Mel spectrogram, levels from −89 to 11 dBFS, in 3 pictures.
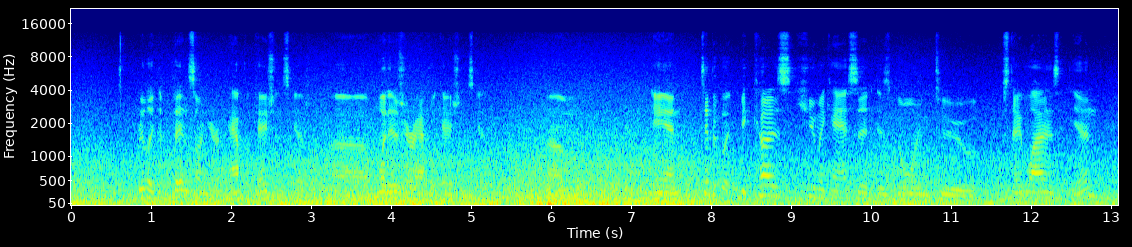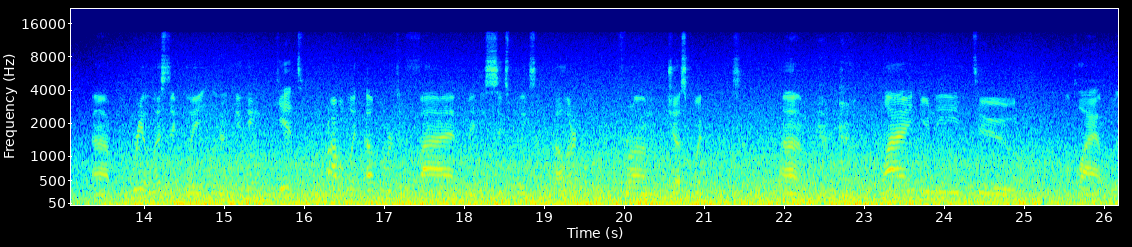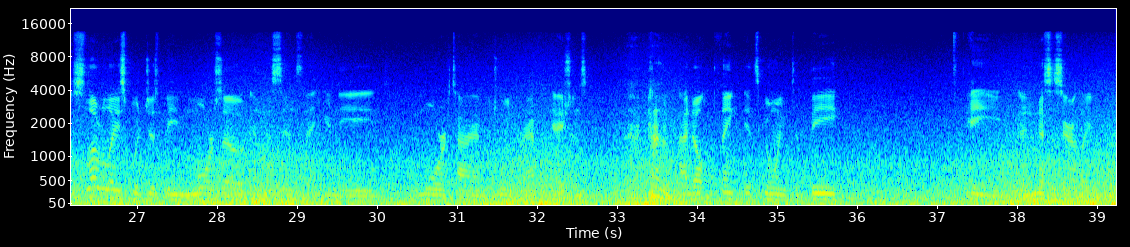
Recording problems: wind noise on the microphone; heavy; 1 dB below the speech

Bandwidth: 13.5 kHz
